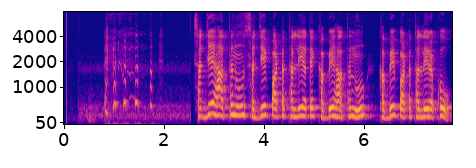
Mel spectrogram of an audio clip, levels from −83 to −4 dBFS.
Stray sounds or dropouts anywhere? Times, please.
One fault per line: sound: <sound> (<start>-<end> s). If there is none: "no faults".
sound: laugh (0.5-2.0 s)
